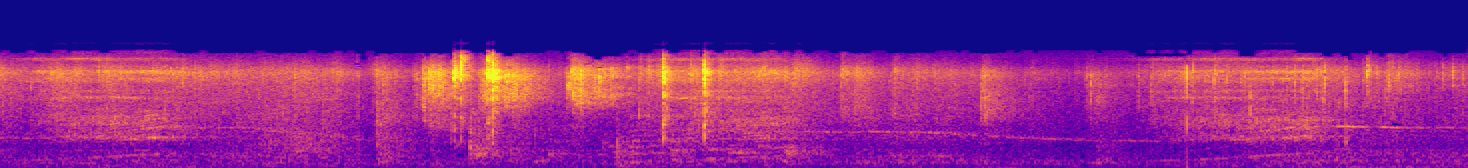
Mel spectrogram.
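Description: An electric scooter's motor whining, the pitch falling as it slows and rising again as it speeds up. A cluster of sharp squeaks and clicks comes in the middle.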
